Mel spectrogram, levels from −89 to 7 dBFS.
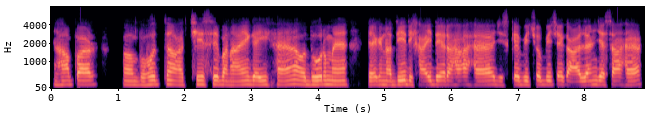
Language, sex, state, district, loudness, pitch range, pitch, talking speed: Hindi, male, Jharkhand, Jamtara, -15 LUFS, 140-150 Hz, 145 Hz, 170 wpm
